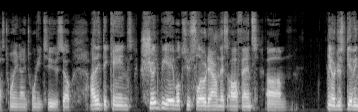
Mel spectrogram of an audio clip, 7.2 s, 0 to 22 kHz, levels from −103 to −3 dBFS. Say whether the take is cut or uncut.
cut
